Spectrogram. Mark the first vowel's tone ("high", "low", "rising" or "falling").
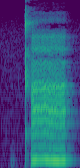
high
